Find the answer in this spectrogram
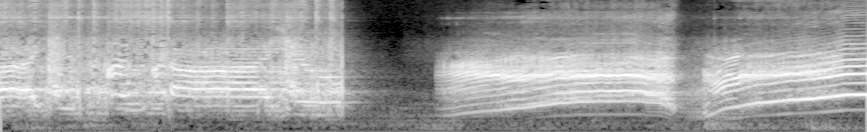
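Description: Music with a heavily processed singing voice cuts off about two and a half seconds in. After a short gap a domestic cat yowls twice, each call long and drawn out, rising and then falling in pitch.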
